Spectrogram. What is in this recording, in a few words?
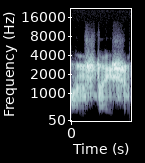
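"on station", English, UK; DCS; Allied Flight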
